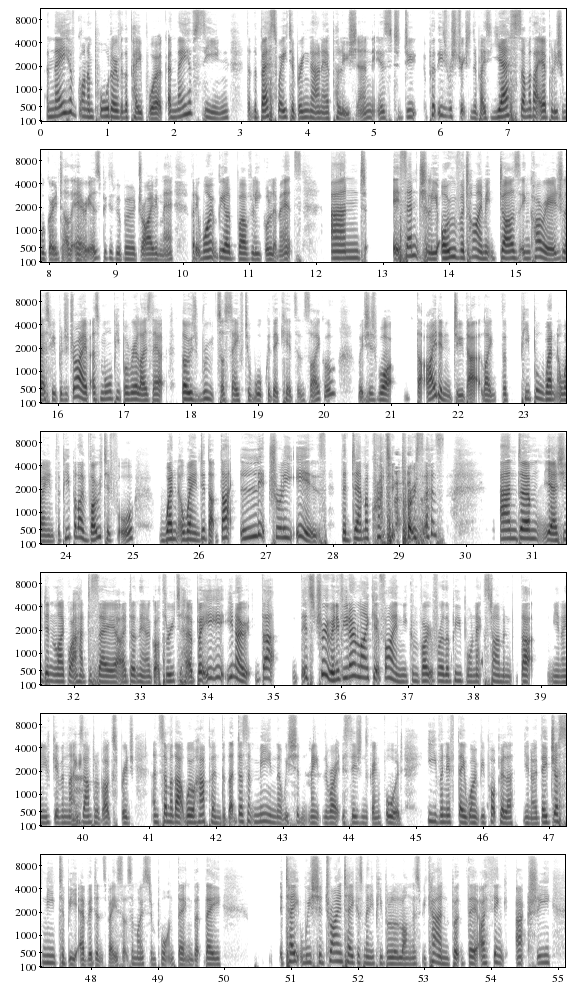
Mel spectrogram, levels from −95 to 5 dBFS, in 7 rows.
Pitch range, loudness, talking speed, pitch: 175-220 Hz, -28 LUFS, 240 wpm, 195 Hz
